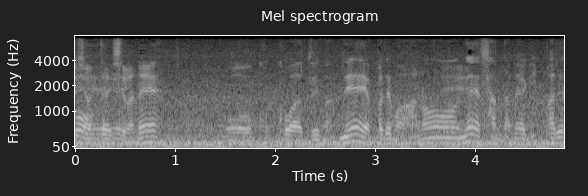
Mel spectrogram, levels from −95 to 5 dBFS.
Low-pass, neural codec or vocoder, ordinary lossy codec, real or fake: 7.2 kHz; none; none; real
